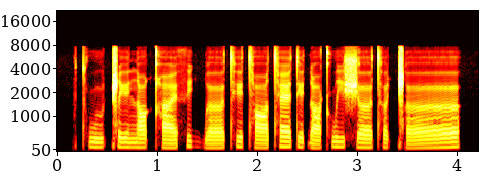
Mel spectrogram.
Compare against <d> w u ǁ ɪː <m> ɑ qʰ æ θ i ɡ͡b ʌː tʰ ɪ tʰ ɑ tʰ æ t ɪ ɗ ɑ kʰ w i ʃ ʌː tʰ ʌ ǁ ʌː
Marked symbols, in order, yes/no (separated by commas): no, no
